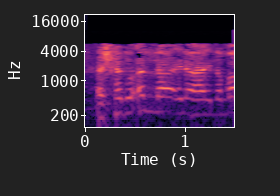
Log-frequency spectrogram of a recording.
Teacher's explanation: أشهد أن لا إله إلا الله فلا تظهر النون ولا غنتها، لأن النون أبدلت لاما فادغم اللام في اللام · Term: إدغام خالص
